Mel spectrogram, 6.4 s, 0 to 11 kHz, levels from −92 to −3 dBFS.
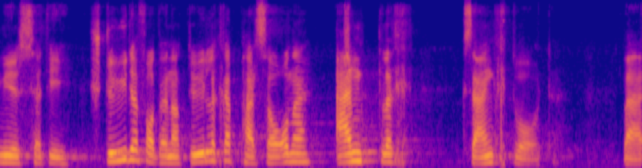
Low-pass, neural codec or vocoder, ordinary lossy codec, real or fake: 9.9 kHz; none; Opus, 16 kbps; real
